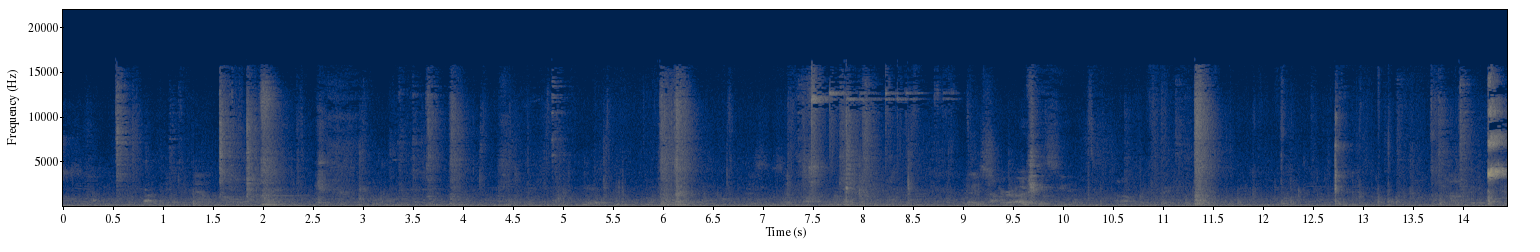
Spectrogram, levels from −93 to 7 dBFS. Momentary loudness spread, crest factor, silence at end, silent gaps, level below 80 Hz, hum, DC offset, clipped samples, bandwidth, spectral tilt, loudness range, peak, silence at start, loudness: 10 LU; 28 dB; 0 s; none; -52 dBFS; none; under 0.1%; under 0.1%; 16 kHz; -2.5 dB/octave; 3 LU; -18 dBFS; 0 s; -46 LUFS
